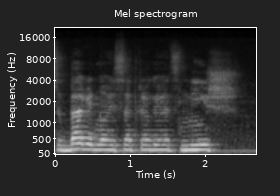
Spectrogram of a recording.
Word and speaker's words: Niš: Belgrade, Novi Sad, Kragujevac, Niš, this S is with V over it, diacritical sign V over it, which is pronounced as Sh in Serbian, and Pristina should also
